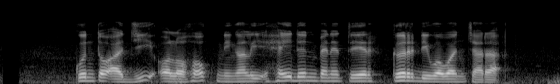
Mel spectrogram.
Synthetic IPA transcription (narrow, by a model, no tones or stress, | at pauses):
kunt̪ɔad͡ʒiɔlɔɦɔk̚niŋaliɦɛjdənpɛnɛt̪irkɨrdiwawaɲt͡ʃaɾa̰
